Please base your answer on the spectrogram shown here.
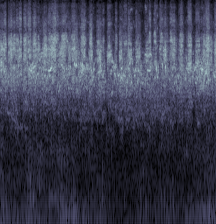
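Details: Aviary colony of male violet budgies chattering together, a steady wash of high, rapid chirps and twittering with short squeaks throughout.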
